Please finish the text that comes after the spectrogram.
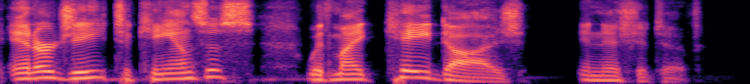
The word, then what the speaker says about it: K-DOGE: So, I'm going to bring that same energy to Kansas with my K Doge initiative. K Doge, I'm getting a nod over there. Yes, that's how you pronounce it.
